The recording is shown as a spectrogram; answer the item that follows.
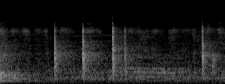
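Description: Chalk writing on a chalkboard: three sharp taps of the chalk about a third of a second apart, with faint scratching between strokes.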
